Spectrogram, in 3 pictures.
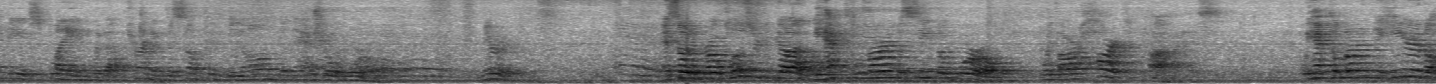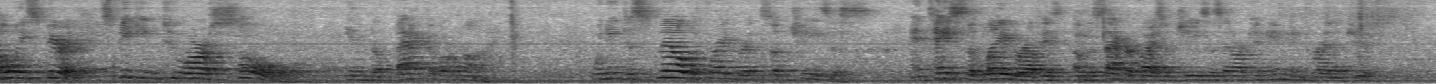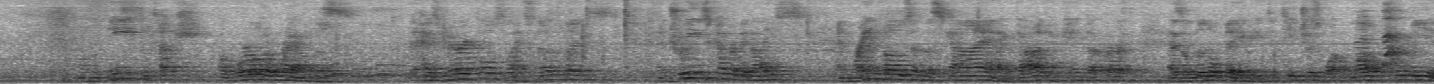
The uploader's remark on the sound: Apologies for the audio quality. Our primary audio system died, so this was recorded from the backup system.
